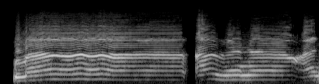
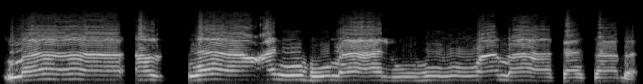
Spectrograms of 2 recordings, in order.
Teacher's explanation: Ghain jangan diqalqalah. Jangan jangan ya. Ghain bukan huruf qalqalah.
